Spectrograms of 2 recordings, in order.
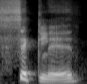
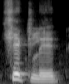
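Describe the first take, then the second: First: The word begins with a 'sick' sound. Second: The word begins with a 'chick' sound. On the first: The speaker calls it right. "but it's cichlid" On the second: The speaker calls it wrong. "I just do some New York and made it chiclet"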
